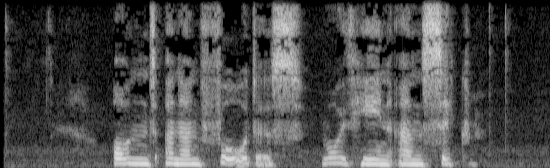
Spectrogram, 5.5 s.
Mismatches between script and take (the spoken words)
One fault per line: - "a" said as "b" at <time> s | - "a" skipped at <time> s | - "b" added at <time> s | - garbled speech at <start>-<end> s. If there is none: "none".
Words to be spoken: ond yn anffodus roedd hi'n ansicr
none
